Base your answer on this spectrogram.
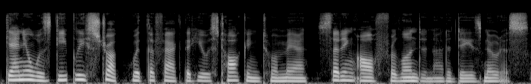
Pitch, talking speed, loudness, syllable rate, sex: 165 Hz, 250 wpm, -19 LUFS, 5.7 syllables/s, female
